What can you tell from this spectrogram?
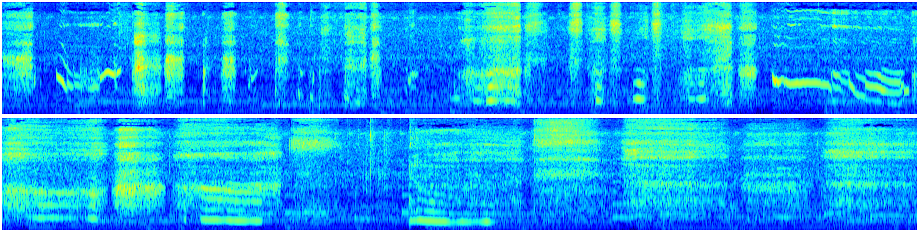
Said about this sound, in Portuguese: eu seguro no colarinho da sua camisa bastante força e eu começo a gemer na sua cara, a gritar, a te beijar com força.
